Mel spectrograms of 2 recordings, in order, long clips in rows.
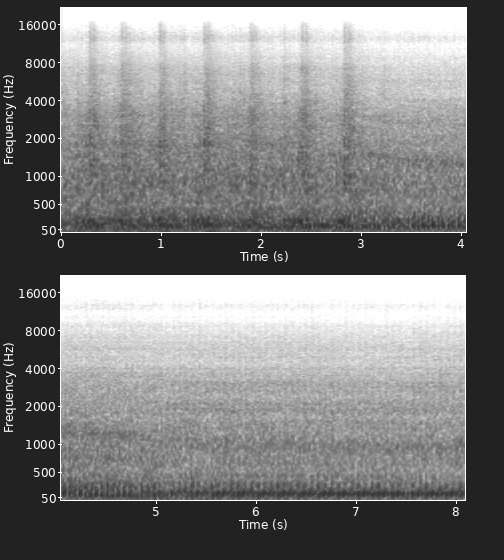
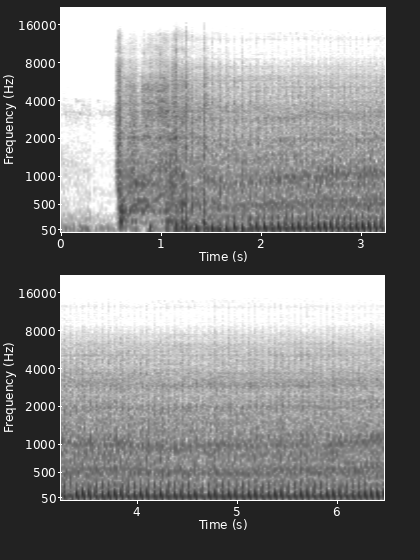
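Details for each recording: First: Craftsman YT3000 riding mower, abandoned about 4–5 years, full throttle with parking brake set; engine speed hunts up and down instead of holding steady; surging, owner suspects main jet not clean enough, plans to reclean carburetor. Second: Craftsman YT3000 riding mower abandoned about 4–5 years, after draining gas-filled cylinder, started on fuel dribbled from a bottle; brief crank then quick, even putter with quiet muffler, no misses or knocks; sounds super healthy and smooth.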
